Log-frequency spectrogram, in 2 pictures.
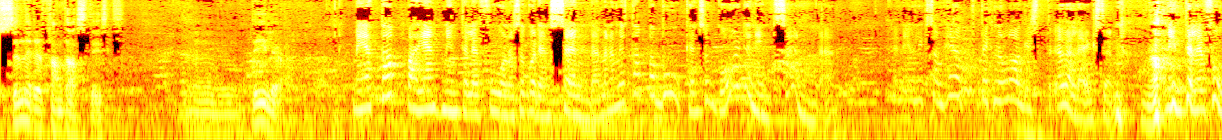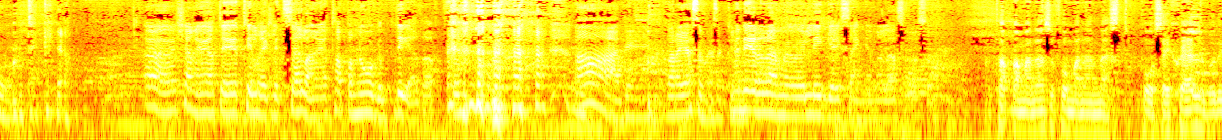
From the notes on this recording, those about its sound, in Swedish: Det var bokmässa i Göteborg i september 2014. Lämnade mässgolvets sorl för att träffas och spela in Fantastisk Podd LIVE på SF-bokhandeln i Göteborg.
